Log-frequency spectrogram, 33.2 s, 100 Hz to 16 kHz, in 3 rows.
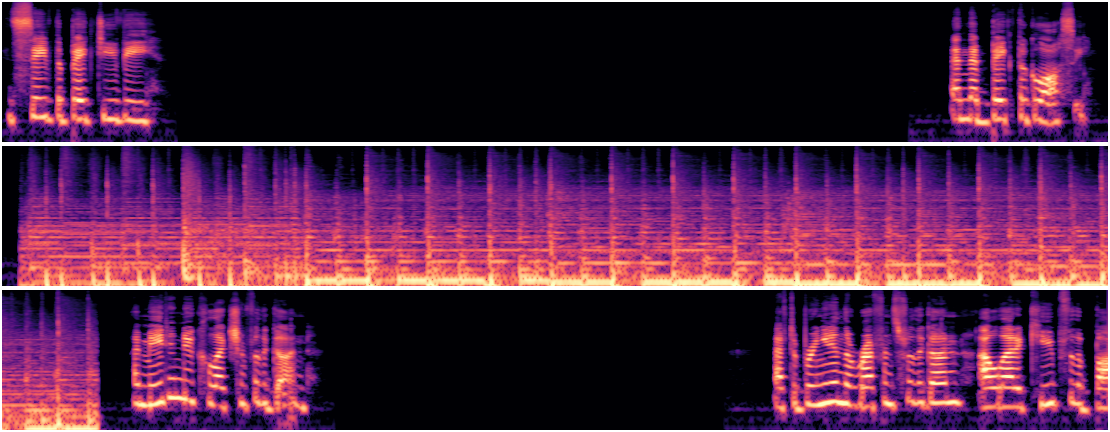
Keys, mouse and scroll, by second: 23.7 right click, 25.0 click, 28.0-28.4 typing, 28.7 Return, 29.4 shift+a.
